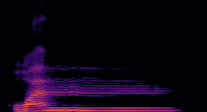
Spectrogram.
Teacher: Attach with meme, we will get sifa of gunna, and this is akmal gunna.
